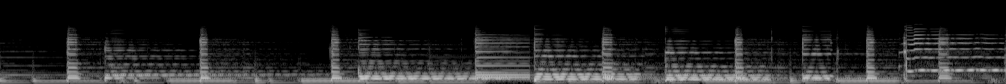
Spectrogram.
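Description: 1978 Gretsch 7680 Atkins Super Axe electric guitar played through a Fender Vibroverb amp: chords and short phrases picked about once a second, with steady low notes held underneath.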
